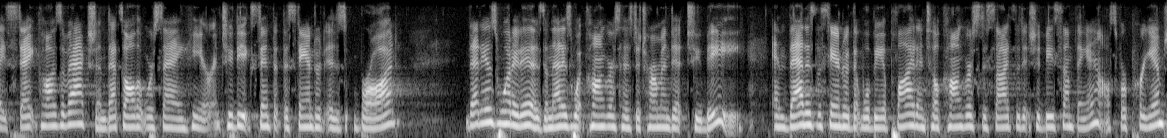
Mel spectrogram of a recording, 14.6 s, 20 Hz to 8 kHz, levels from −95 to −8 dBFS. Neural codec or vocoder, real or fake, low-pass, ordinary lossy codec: none; real; 7.2 kHz; Opus, 32 kbps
